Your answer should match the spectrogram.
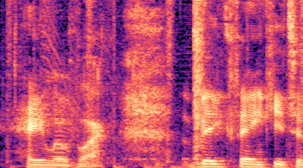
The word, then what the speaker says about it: Halo Blk: color foreign I think I've been saying it wrong it's Halo black a big thank you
